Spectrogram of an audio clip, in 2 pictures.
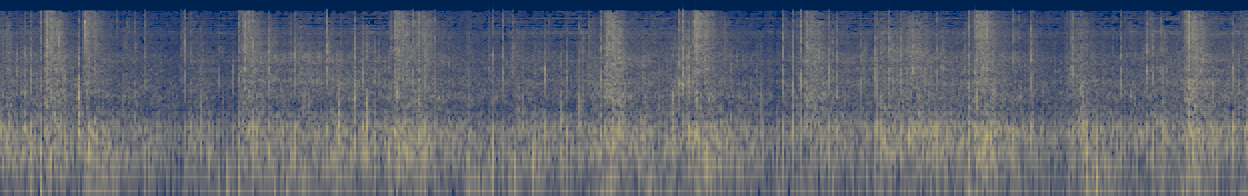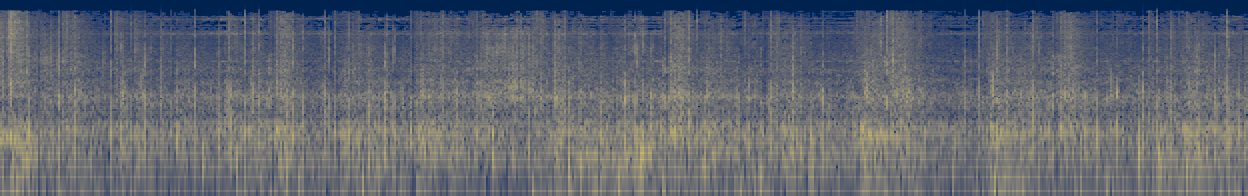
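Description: Many firecrackers bursting in quick, irregular succession, sharp cracks going off several times a second, over a steady loud din of many voices.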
